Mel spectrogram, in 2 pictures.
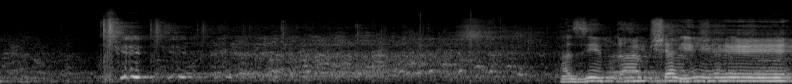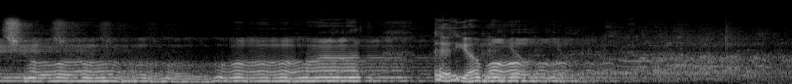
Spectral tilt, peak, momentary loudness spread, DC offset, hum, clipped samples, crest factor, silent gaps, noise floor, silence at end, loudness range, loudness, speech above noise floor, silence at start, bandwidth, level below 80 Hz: -5.5 dB/octave; -8 dBFS; 16 LU; under 0.1%; none; under 0.1%; 18 dB; none; -49 dBFS; 0 s; 13 LU; -27 LUFS; 24 dB; 0 s; 12.5 kHz; -64 dBFS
